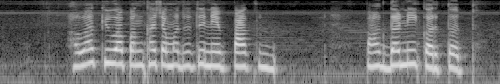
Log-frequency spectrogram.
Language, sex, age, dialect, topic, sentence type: Marathi, female, 18-24, Southern Konkan, agriculture, statement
